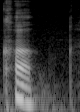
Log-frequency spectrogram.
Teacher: अघोष महाप्राण ध्वनि कौन सी है? ख।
